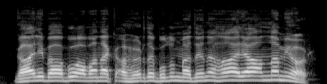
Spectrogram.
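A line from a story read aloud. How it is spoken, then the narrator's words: Shouted. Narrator (Turkish): diye bağırdı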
